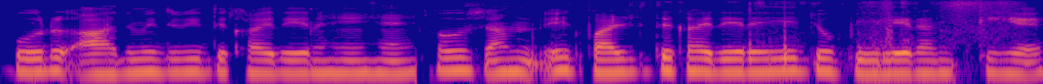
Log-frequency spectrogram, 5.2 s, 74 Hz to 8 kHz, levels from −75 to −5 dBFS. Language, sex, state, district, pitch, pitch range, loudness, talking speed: Hindi, male, Maharashtra, Dhule, 145 Hz, 140-150 Hz, -34 LUFS, 205 wpm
